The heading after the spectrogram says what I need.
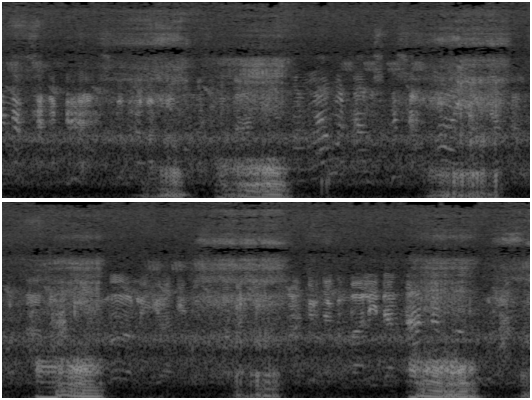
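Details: Loud, irregular, rattling snores in several clusters over ten seconds, with some background noise; heavy snoring.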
